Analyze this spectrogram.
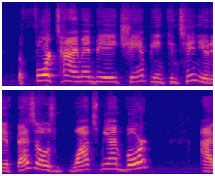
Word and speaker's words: Bezos: do you say it is it bezels or Bezos Bezos he's also interested so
